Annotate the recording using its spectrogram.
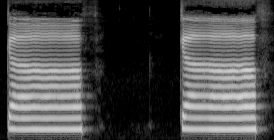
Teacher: ज़ुबान की जड़ और तालु के सख्त हिस्से से, ज़ुबान की जड़ और तालु के सख्त हिस्से से।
